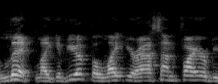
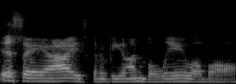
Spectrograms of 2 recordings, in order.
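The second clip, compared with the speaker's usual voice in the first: low, very quiet, flat, unexcited deadpan monotone; 5 semitones lower, 9 dB quieter than usual. Mocking Silicon Valley people who pitch in rooms, imitating a flat, unexcited monotone. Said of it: "come into rooms doing that".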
